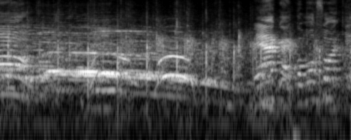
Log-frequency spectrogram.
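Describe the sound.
An audience bursts into steady applause mixed with cheering voices, a dense, loud wash of clapping that swells again near the end.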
